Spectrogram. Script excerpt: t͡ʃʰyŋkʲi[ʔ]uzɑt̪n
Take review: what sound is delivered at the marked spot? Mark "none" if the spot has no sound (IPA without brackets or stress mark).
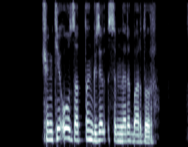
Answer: ʔ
